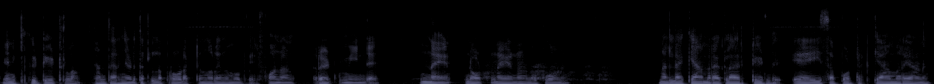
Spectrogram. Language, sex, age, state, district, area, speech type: Malayalam, male, 18-30, Kerala, Wayanad, rural, spontaneous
